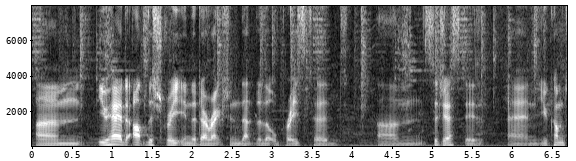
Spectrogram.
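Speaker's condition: No condition

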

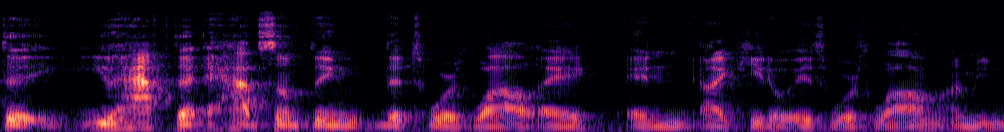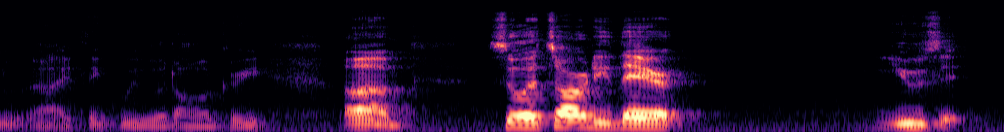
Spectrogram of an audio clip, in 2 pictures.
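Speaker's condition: No condition

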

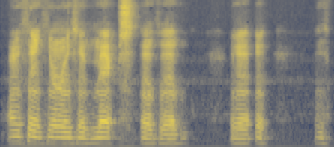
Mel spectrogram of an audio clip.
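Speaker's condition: Treacher Collins syndrome; congenital, cleft palate and jaw surgeries, tracheostomy, deaf three years, bone conduction hearing aids, speech therapy; voice distorted, some cannot understand, worse on telephone, repeating takes energy, intelligible after years of therapy

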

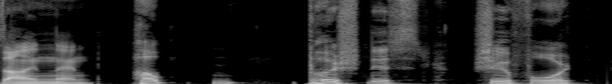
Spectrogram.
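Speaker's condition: Cerebral palsy; congenital

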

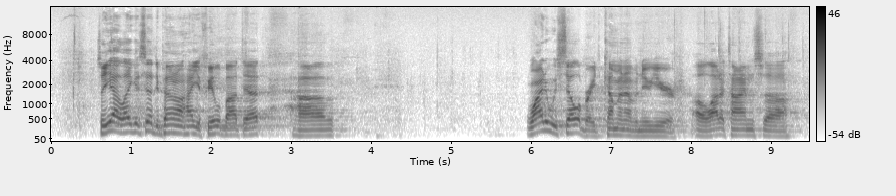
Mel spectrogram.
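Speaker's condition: No condition

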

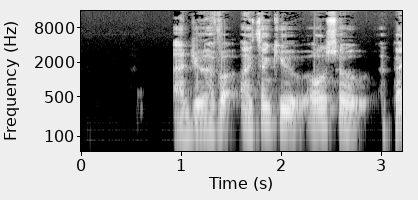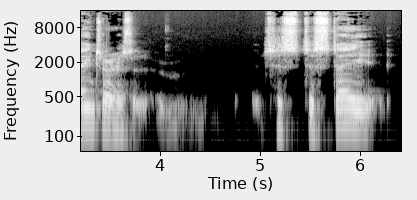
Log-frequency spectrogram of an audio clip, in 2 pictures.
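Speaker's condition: Parkinson's; grouped objects merge together

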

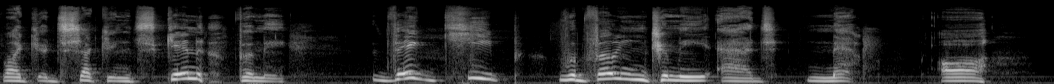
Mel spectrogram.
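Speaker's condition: Mild cerebral palsy; unconsciously spits when talking, slightly higher-pitched than typical male voice, voice reveals disorder, mistaken for drunk

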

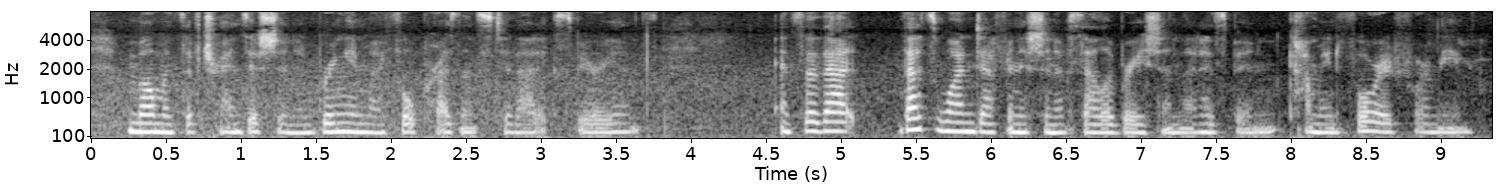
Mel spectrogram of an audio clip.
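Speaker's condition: No condition

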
